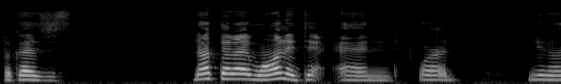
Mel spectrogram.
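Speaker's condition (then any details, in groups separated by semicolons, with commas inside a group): Cerebral palsy; diagnosed around age 2 or 3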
